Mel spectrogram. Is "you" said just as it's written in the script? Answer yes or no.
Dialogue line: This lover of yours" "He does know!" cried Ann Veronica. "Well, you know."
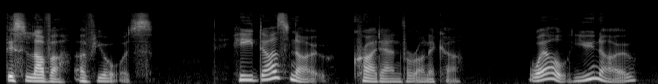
yes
